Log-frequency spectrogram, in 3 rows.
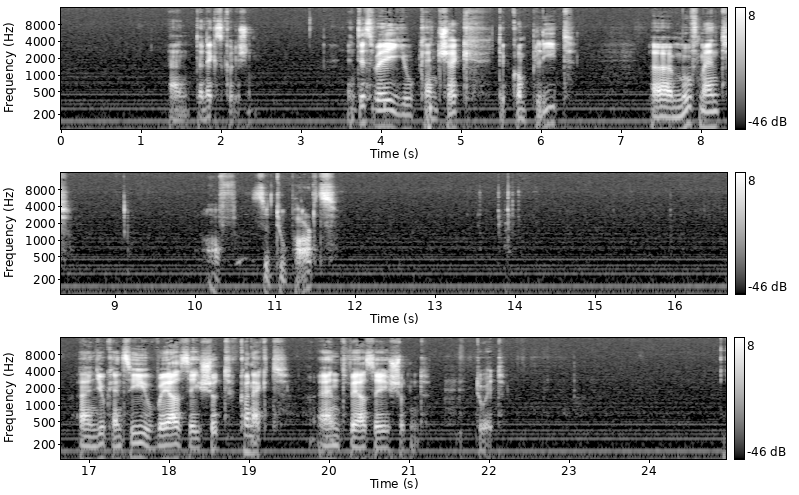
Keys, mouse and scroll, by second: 0.3 z, 10.1 v, 13.4 f, 15.2 v, 24.9 click.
